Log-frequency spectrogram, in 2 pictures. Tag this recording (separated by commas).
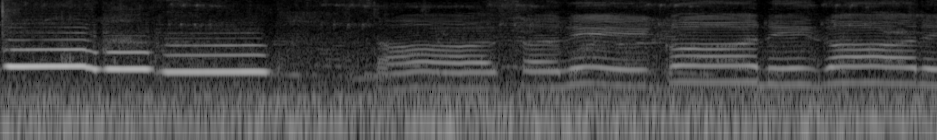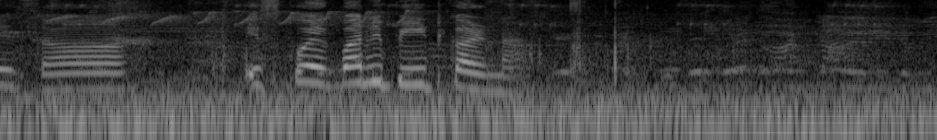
Flute, Music, Speech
